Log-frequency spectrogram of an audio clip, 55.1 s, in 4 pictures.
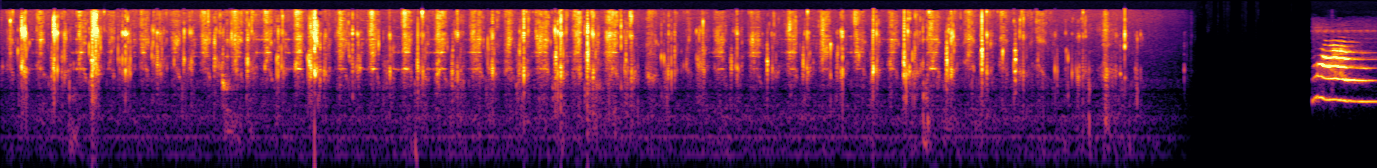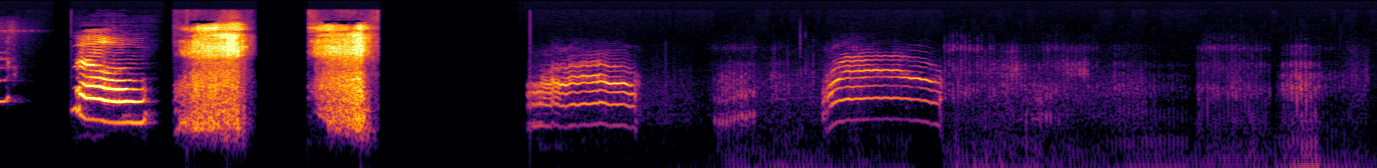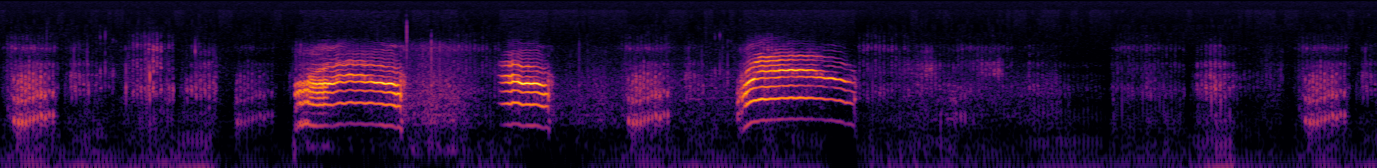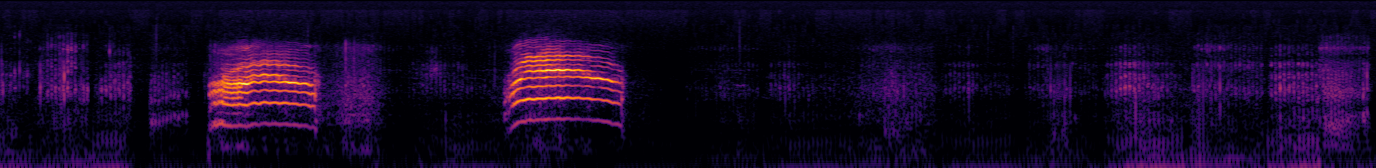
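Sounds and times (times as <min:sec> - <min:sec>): cat purring: 0:00.0 - 0:11.6, 0:20.4 - 0:55.0
cat meowing: 0:13.1 - 0:13.9, 0:14.5 - 0:15.3, 0:19.1 - 0:20.2, 0:34.9 - 0:36.1, 0:43.4 - 0:44.5, 0:46.4 - 0:47.6.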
